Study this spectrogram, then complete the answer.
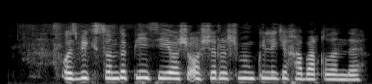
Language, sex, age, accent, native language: Uzbek, female, 18-24, Samarqand, Uzbek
